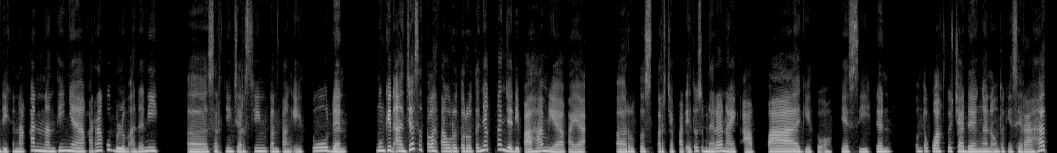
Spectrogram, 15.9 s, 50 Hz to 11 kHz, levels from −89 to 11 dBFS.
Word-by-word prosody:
dikenakan 195 +7 0
nantinya 220 -1 +3
karena 245 +5 -1
aku 315 +4 -7
belum 200 -4 +3
ada 185 +2 -1
nih, 235 +1 +1 0.4
eee, 180 0 +2
searching-searching 200 +2 -2
tentang 190 -3 -2
itu 220 +8 -2
dan 190 -1 +4 0.5
mungkin 255 0 +4
aja 235 +9 +3
setelah 250 -8 -2
tahu 220 0 -1
rute-rutenya 215 +8 0
kan 340 -5 -1
jadi 205 -4 +3
paham 200 +7 +2
ya 170 -2 +2
kayak, 170 -1 0 0.4
eee, 185 -1 +2
rute 185 +1 -1
s 190 0 -4
tercepat 185 -1 -5
itu 230 - -7
sebenarnya 210 -2 +2
naik 185 -4 +2
apa 195 +4 +2
gitu, 170 0 -5 0.2
oke 185 +2 -3
sih 180 0 -4
dan 195 +1 +2 0.4
untuk 215 0 -4
waktu 205 +1 0
cadangan 190 -2 +3
untuk 185 0 -2
istirahat, 185 - -1
195 Hz, 150 wpm, -23 LUFS, 185-220 Hz, 0.5 s, dan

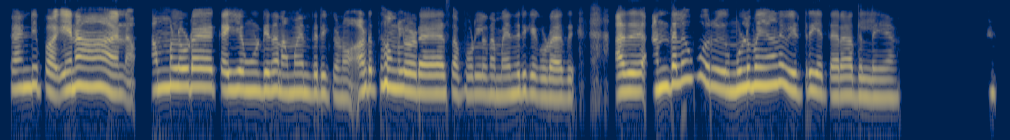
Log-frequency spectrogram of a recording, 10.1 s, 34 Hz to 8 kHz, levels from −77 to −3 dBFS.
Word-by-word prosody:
கண்டிப்பா. 265 -1 -1 0.2
ஏனா, 285 +4 +6 0.7
நம்மளோட 280 +2 +2 0.3
கைய 245 +1 +2
ஊண்டிதான் 240 0 0
நம்ம 225 +1 -2
எந்திரிக்கணும். 210 -4 -6
அடுத்தவங்களோட 255 -2 +1 0.3
சப்போர்ட்டில 205 -1 -7
நம்ம 200 0 -6
எந்திரிக்க 215 0 -3
கூடாது. 180 -1 -3 0.5
அது 230 +1 +4 0.2
அந்த 275 +2 +4
அளவுக்கு 370 +4 -3
ஒரு 275 - -1 0.2
முழுமையான 290 +3 +3
வெற்றிய 235 -1 -2
தராது 195 0 -3
இல்லையா? 185 0 -7 1.0
ம். - - -11
235 Hz, 125 wpm, -23 LUFS, 205-270 Hz, 1.0 s, ஏனா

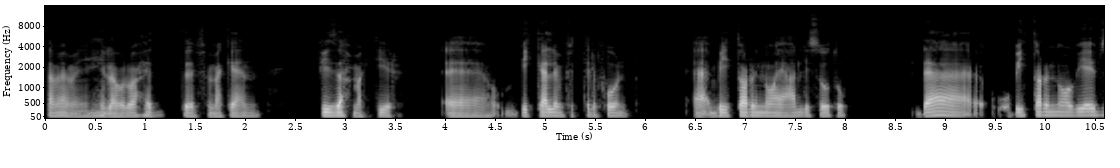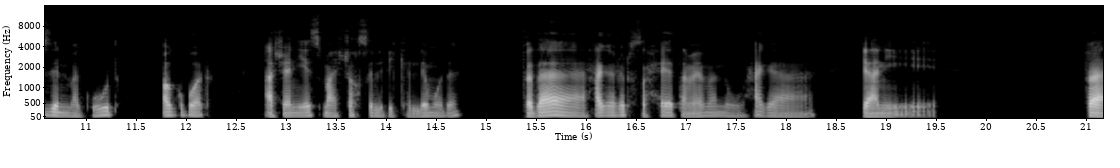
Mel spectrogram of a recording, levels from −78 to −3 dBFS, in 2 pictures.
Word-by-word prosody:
تمامًا 90 -4 +1
يعني 85 +6 -4
لو 85 0 +3
الواحد 95 +2 0 0.3
في 80 +2 -9
مكان 85 +1 -1 0.6
فيه 105 - +5
زحمة 95 -3 +4
كتير، 95 +2 -4 0.4
آآ 85 0 -1
بيتكلم 100 +11 +3
في 95 - -15
التليفون، 95 -2 -2 0.6
آآ، - - +4
بيضطر 100 +3 +4
إن 95 -1 -1
هو 95 0 +4
يعلّي 90 +2 0
صوته، 95 +1 -2 0.7
ده 100 +7 +6 0.6
وبيضطر 105 +3 +1
إنه 105 0 +1
هو 105 - +3
بيبذل 110 -1 +2
مجهود 95 +6 -5 0.5
أكبر 105 0 0 0.5
عشان 90 0 0
يسمع 95 -3 -2
الشخص 100 +4 -7
اللي 90 -1 -4
بيكلمه 85 +2 -6
ده، 95 +7 -9 0.6
فده 100 -3 +4
حاجة 100 +3 +2
غير 105 +1 -3
صحّية - - -2
تمامًا 90 +5 -5
وحاجة 85 -1 -6 0.6
يعني 85 0 0 1.5
ف - - +5
95 Hz, 115 wpm, -27 LUFS, 85-100 Hz, 1.5 s, ده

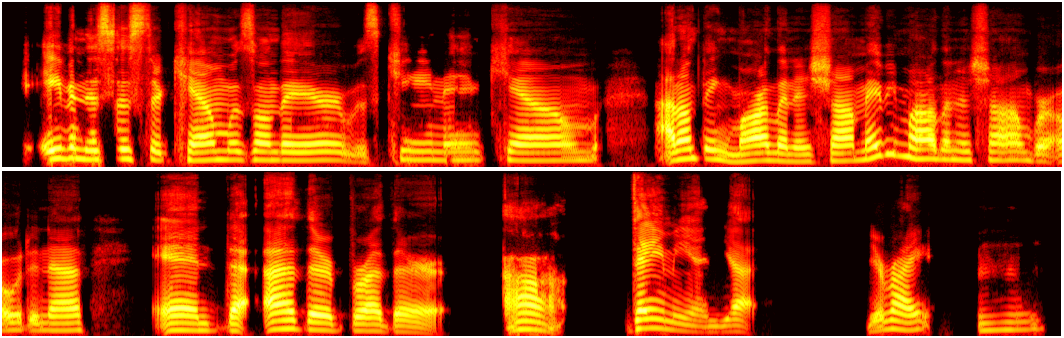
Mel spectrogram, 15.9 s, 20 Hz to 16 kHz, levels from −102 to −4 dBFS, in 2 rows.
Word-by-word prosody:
E 455 - -15
even 220 +1 +3
the 195 0 +1
sister 205 -3 0
Kim 180 +2 0
was 190 -1 -7
on 185 -1 0
there. 180 0 0
It 175 - -10
was - - -10
Keenen, 185 -1 -9
Kim, 175 - -2 0.4
I - - +4
don't 215 +2 +5
think 200 -6 -3
Marlon 165 0 +3
and 155 0 -5
Shawn, 170 +4 +1
maybe 270 +9 0
Marlon 210 -5 +2
and 185 -1 -8
Shawn 185 0 -3
were - - -3
old 165 - -3
enough, 155 0 0 0.5
and 155 -1 +2
the 375 - +5
other 175 -4 +5
brother, 140 - -1 0.5
ah, 175 -2 +2 0.5
Damien. 160 - 0
Yep. 135 +1 -4 0.8
You're - - -6
right. 175 -2 -1 0.3
Mhm. 170 +3 -16
180 Hz, 130 wpm, -23 LUFS, 160-190 Hz, 0.8 s, don't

